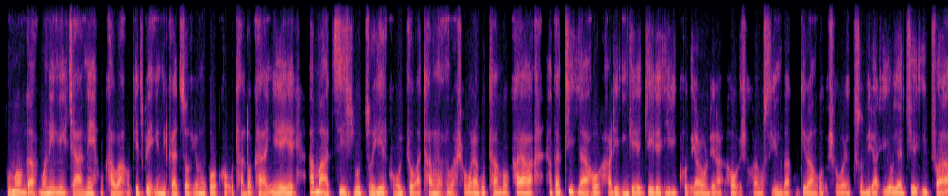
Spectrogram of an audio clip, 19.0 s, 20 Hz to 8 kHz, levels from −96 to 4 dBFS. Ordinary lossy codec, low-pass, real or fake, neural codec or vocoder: Opus, 32 kbps; 7.2 kHz; fake; codec, 16 kHz, 1 kbps, FunCodec, trained on LibriTTS, 50 frames a second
